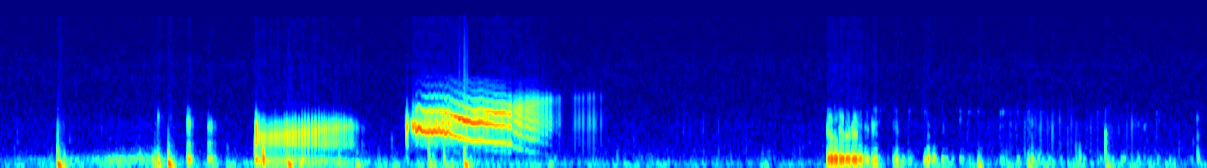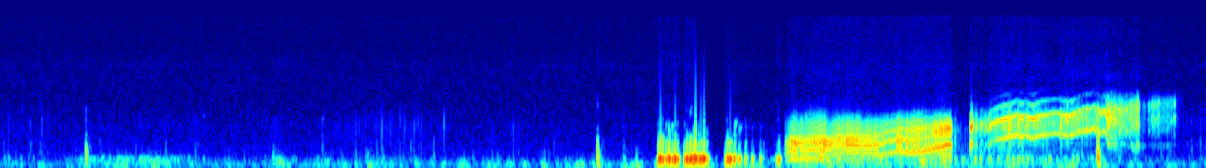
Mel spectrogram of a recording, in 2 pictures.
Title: Extremely Hungry Stomach Growling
